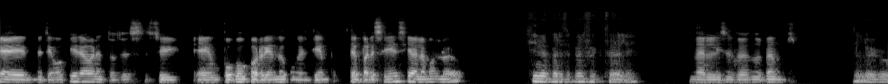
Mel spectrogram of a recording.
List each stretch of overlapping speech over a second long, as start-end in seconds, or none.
none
